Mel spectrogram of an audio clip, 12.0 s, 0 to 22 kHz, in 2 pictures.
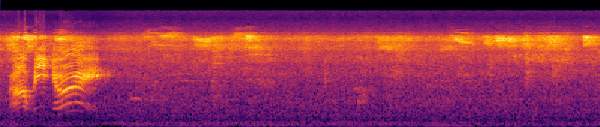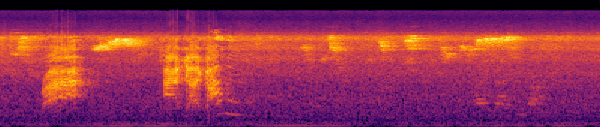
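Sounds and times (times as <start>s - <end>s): small birds chirping: 0.0s - 12.0s
steady hiss: 0.0s - 12.0s
myna bird call: 5.9s - 11.5s.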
